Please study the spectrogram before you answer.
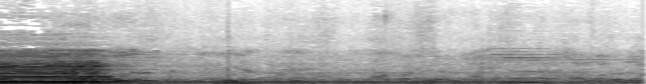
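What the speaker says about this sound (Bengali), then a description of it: "আপনারা দেখছেন এখানে যে মোটা তাজাকরণের শাহিওয়াল জাতের বাছুর গরুগুলো প্রায় বিক্রয় করা হচ্ছে।" Sahiwal bull calves being fattened for sale at a rural cattle market in Dinajpur, one loud close moo at the start, then someone talking over a fainter lowing and crowd murmur.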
